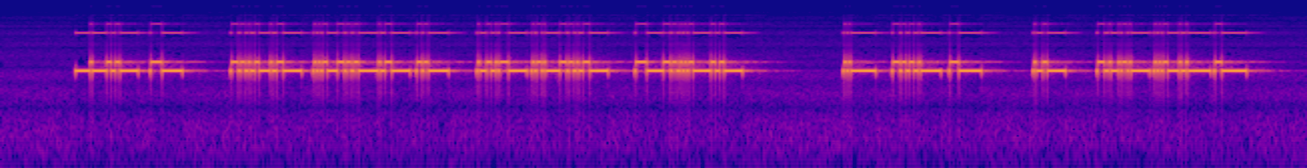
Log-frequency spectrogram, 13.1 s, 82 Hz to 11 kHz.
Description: TTY/TDD text telephone tones (45.45 baud Baudot), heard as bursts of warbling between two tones, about 400 Hz shift, 1600 Hz centre. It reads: IT WAS VALUED AT SIX POUNDS.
